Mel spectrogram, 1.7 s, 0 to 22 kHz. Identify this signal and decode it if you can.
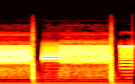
Packet radio (AX.25, as in APRS).
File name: SignalSamples / aprs Hz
